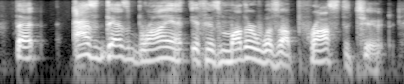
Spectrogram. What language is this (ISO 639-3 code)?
eng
